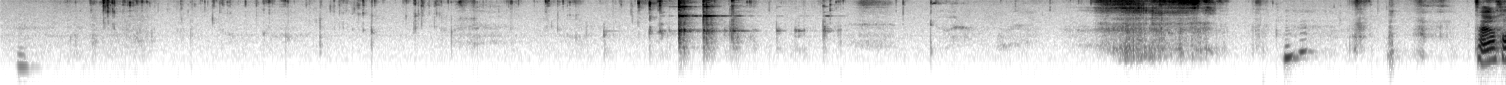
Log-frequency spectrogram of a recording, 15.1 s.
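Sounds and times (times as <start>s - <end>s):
person chewing food: 0.7s - 6.8s
chopsticks clinking on bowl: 6.5s - 8.4s.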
